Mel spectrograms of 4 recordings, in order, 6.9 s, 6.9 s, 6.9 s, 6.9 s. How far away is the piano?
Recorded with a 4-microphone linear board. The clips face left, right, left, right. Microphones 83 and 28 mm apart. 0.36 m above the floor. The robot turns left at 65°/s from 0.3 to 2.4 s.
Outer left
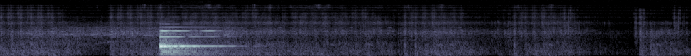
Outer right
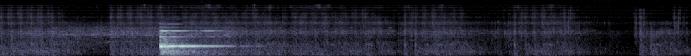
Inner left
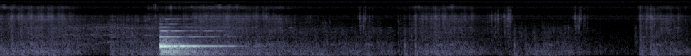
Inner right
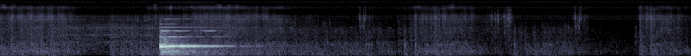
About 1.4 m.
